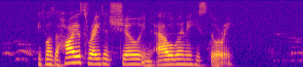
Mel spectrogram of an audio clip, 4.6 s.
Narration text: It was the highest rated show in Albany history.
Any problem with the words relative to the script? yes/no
no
